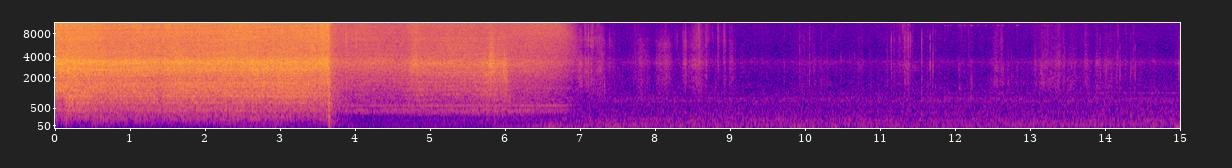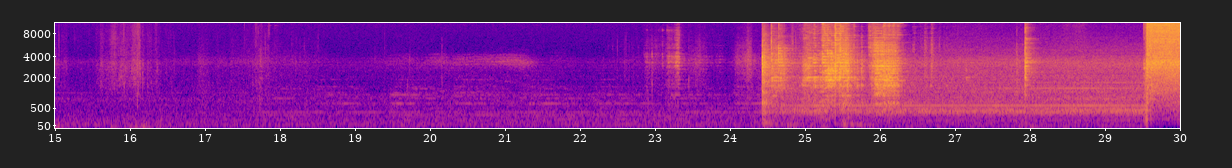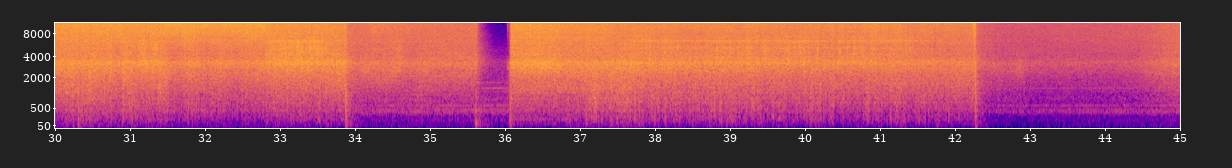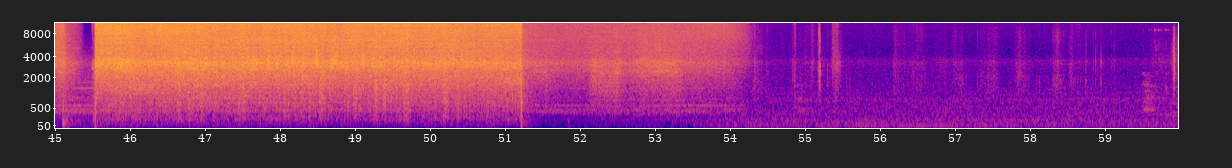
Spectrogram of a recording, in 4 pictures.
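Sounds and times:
plasma cutter hissing: 0.0s - 7.0s, 29.5s - 54.3s.

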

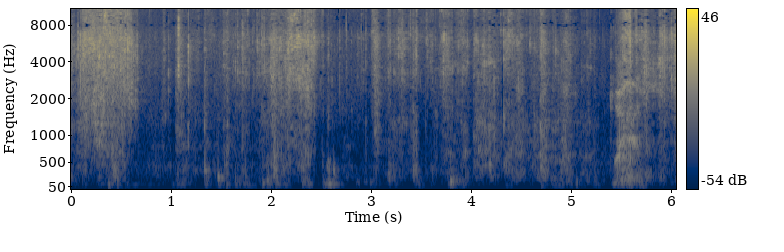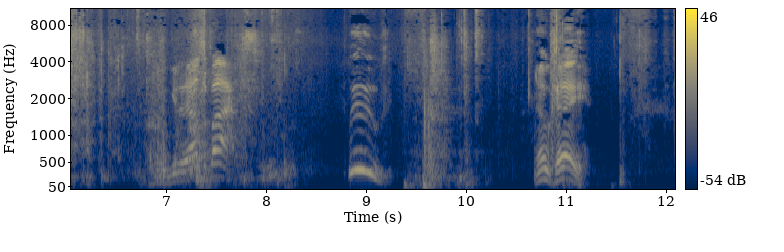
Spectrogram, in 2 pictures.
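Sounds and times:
cardboard box rustling and scraping: 1.1s - 8.4s.

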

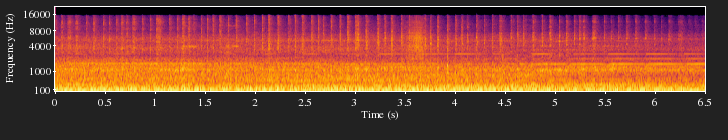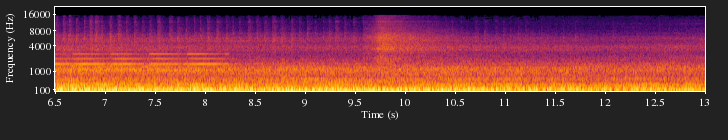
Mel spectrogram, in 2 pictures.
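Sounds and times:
diesel locomotive rumble: 0.0s - 13.0s
level-crossing bell ringing: 1.4s - 8.3s.

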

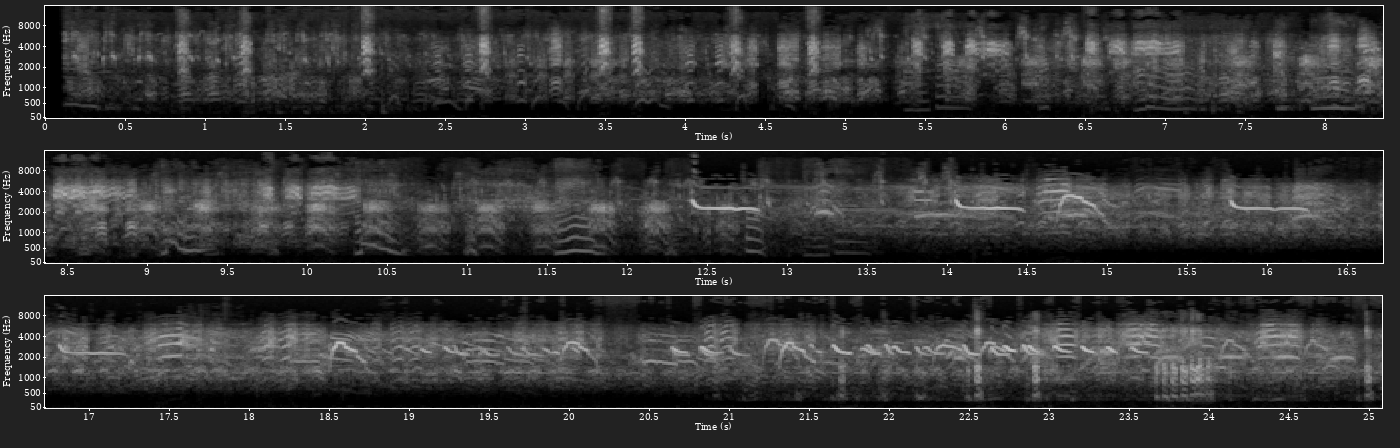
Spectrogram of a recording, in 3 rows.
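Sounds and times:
geese calling: 0.2s - 25.0s.

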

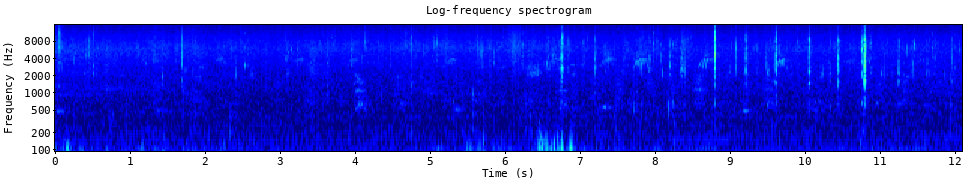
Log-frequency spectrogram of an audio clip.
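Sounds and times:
dog gnawing a bone: 6.5s - 12.0s.

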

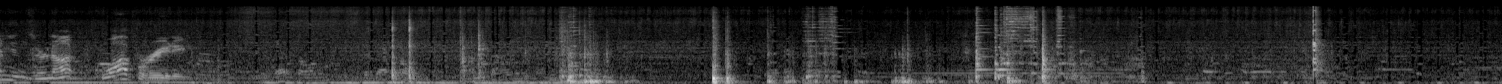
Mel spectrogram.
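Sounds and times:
pots and pans clanking: 3.9s - 6.4s, 7.1s - 11.6s, 13.1s - 13.4s.

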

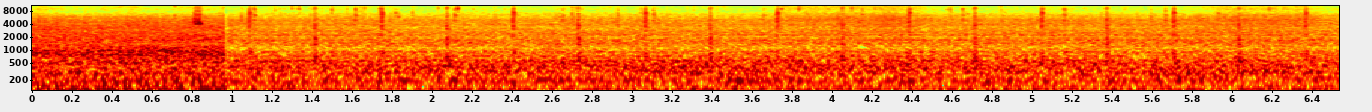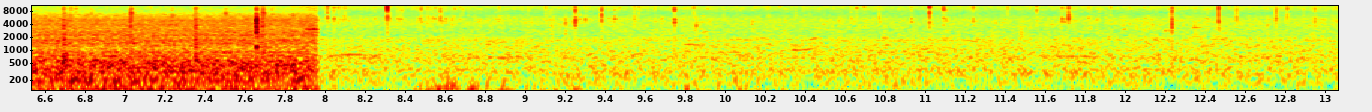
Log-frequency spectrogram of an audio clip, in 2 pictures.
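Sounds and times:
highway traffic rumble: 0.0s - 13.0s
wind in snowstorm: 0.0s - 13.0s.

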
